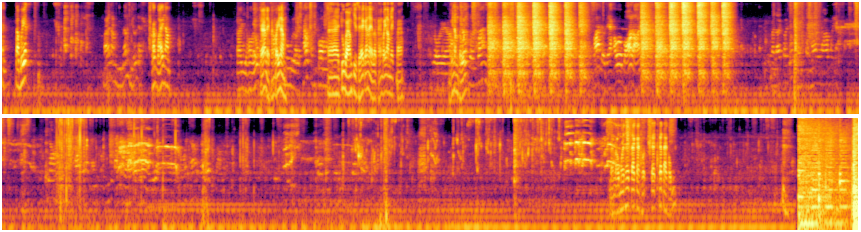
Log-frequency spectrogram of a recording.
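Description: Live striped catfish (cá tra) thrashing in a plastic bag of water, splashing in irregular bursts, with the longest and loudest run about seven to eleven seconds in.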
